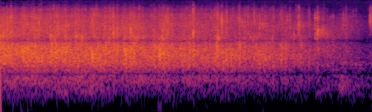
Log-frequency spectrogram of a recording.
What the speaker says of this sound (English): Give y'all a round of applause to each other.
